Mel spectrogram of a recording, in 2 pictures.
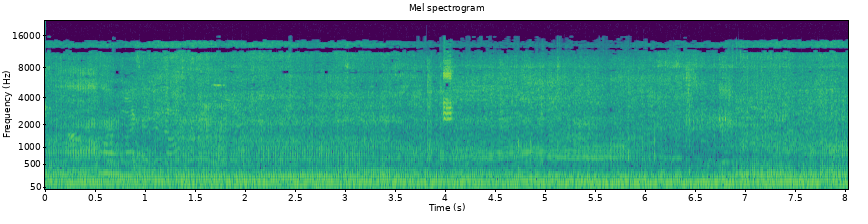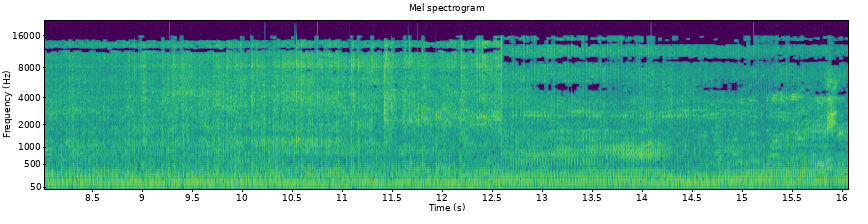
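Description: Several small single-cylinder motorcycles running together at idle in a crowd, a steady loud engine drone, with men's voices over it.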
